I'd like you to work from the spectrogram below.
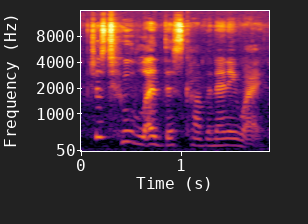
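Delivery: plain reading voice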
